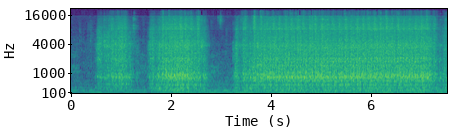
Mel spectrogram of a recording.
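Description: A sewing machine stitches a large-size pattern, its steady motor whir running almost continuously with two brief pauses early on, then humming evenly to the end, with no talking.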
